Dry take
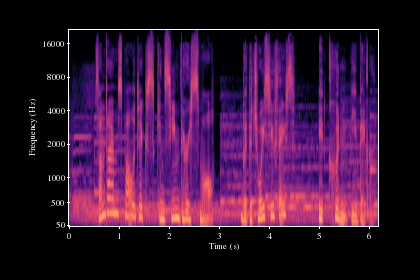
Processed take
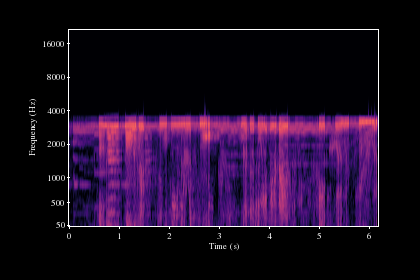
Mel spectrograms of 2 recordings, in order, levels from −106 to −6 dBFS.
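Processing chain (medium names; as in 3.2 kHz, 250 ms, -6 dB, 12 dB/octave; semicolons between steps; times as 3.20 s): tape stop on the ending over 0.89 s; on a send: multi-tap echo 43/55/164/730/765 ms -7.5/-6.5/-11.5/-14.5/-12.5 dB; on the sum: frequency inversion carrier 3.2 kHz; level held to a coarse grid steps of 16 dB; rotary cabinet horn 0.6 Hz; trim -5 dB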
